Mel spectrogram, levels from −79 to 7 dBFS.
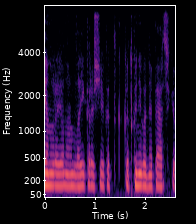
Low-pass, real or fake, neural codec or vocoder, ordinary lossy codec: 7.2 kHz; fake; vocoder, 24 kHz, 100 mel bands, Vocos; Opus, 24 kbps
